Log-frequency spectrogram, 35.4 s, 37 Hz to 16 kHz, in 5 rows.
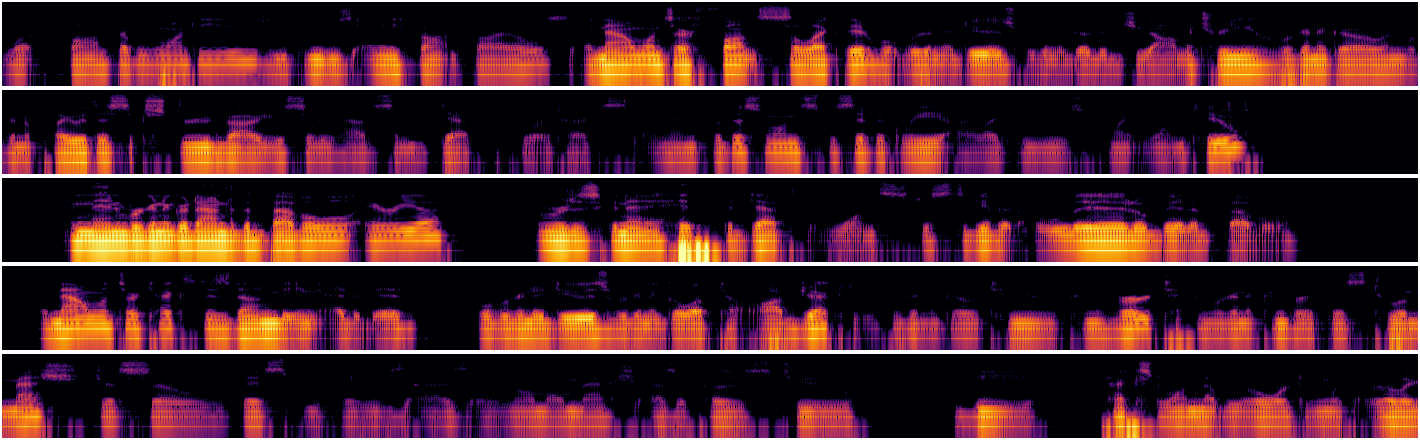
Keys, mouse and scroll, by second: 1.7 shift+middle click, 5.2 click, 6.5-6.9 middle drag, 7.4 middle click, 7.9 middle click, 9.3-13.1 drag, 18.3 click, 20.3-21.6 middle drag, 24.8-28.3 drag, 35.0-35.4 scroll down 1.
